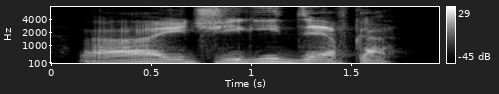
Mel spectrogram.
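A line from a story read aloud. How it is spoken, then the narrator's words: Hoarse bass approval. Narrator (Russian): одобрила она Луку хриплым басом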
